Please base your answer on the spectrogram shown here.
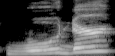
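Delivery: wooder with the vowel of wood, drawn out; произношение «wooder». Shown as a demonstration. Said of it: "When people spell it out, it's like wooder".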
